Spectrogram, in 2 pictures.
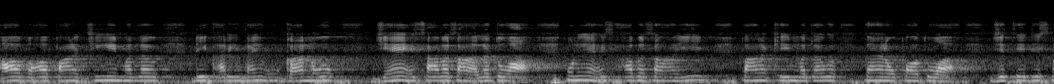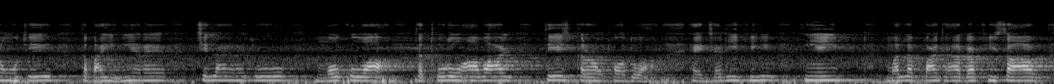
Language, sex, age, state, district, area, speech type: Sindhi, male, 60+, Rajasthan, Ajmer, urban, spontaneous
